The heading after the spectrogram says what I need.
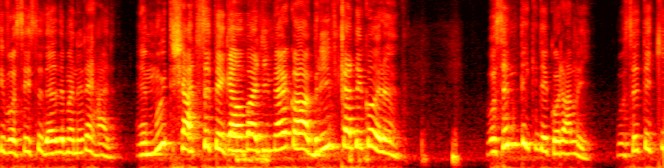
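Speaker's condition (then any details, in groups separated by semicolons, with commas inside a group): Cerebral palsy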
